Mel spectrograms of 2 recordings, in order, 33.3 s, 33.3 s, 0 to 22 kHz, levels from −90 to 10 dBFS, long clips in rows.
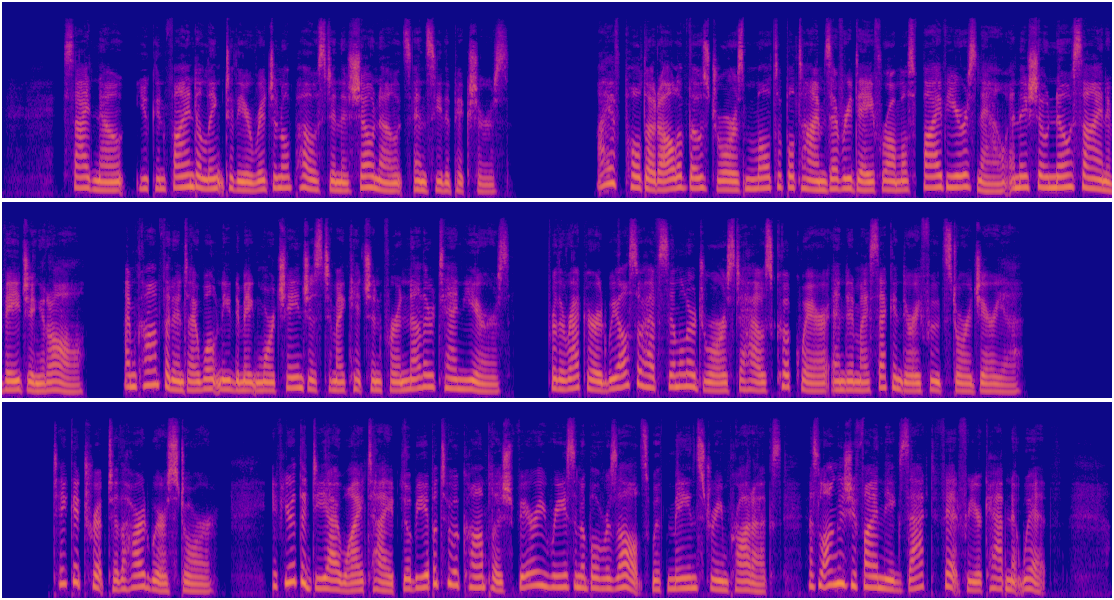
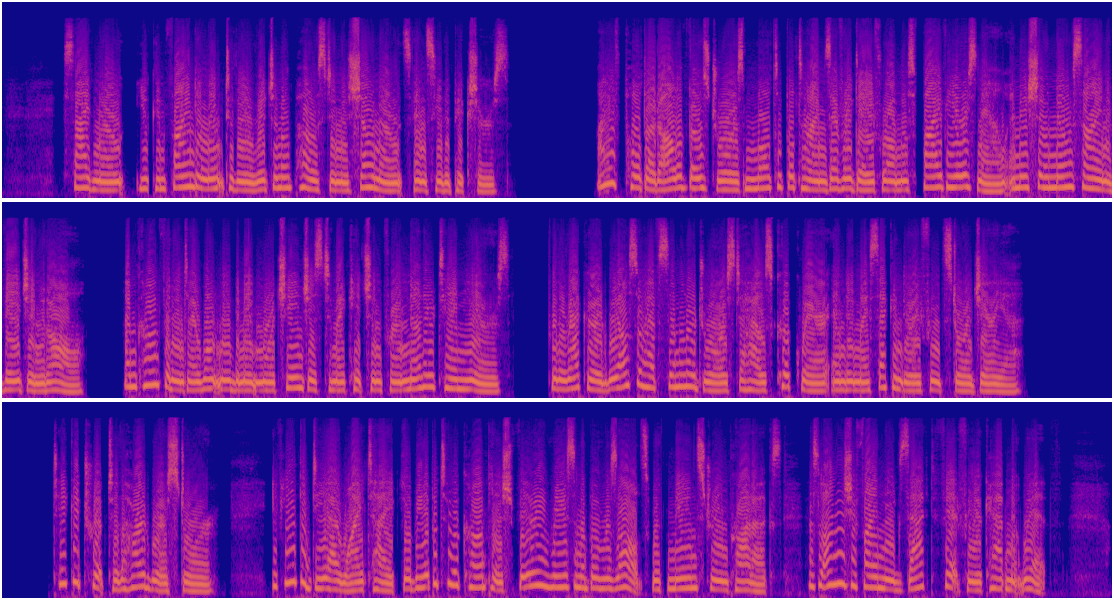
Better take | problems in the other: first | distortion; heavy; 30% of the sound clipped

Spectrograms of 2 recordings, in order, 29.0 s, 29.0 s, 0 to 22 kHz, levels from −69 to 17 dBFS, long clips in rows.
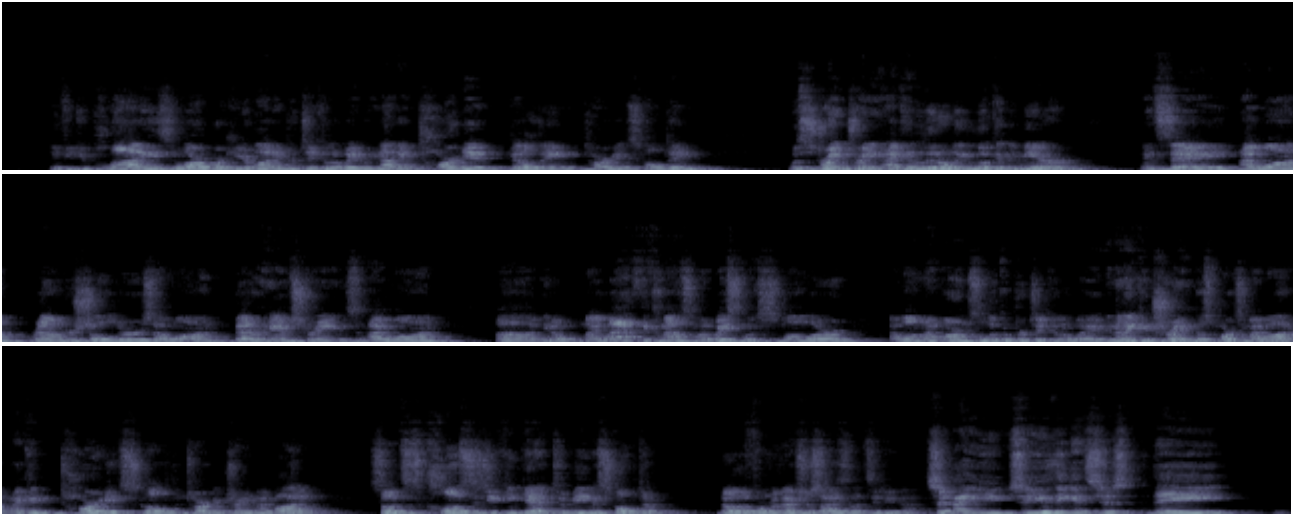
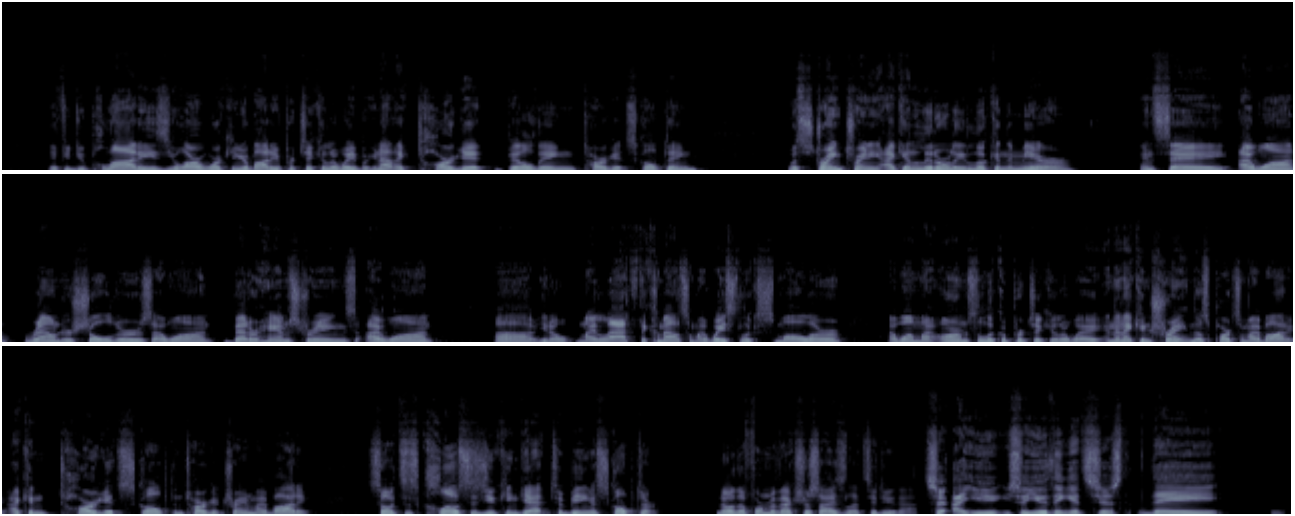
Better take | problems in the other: second | off-mic speech; far // room echo; noticeable; dies away in 0.5 s

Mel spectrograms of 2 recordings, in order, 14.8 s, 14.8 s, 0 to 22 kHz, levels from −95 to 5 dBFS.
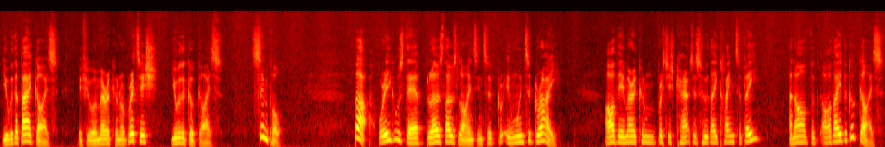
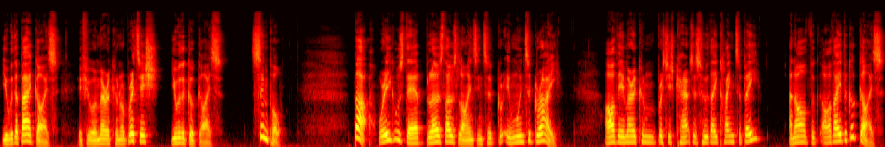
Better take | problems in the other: second | hiss; faint; throughout; 25 dB below the speech

